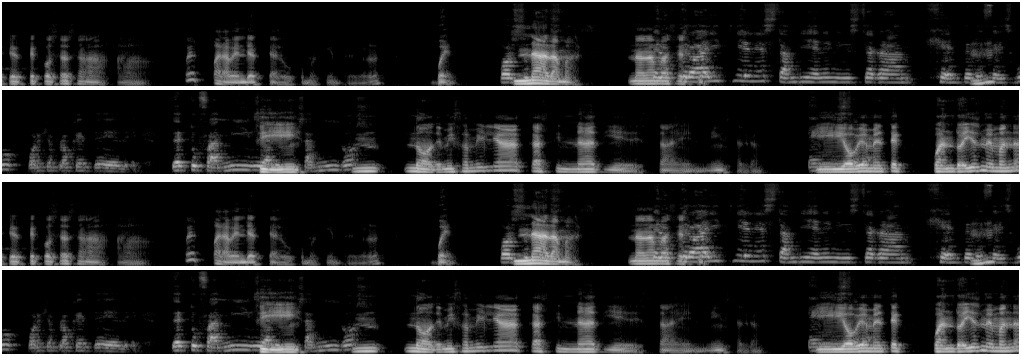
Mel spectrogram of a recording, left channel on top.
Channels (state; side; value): identical; both; correlation 1.00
